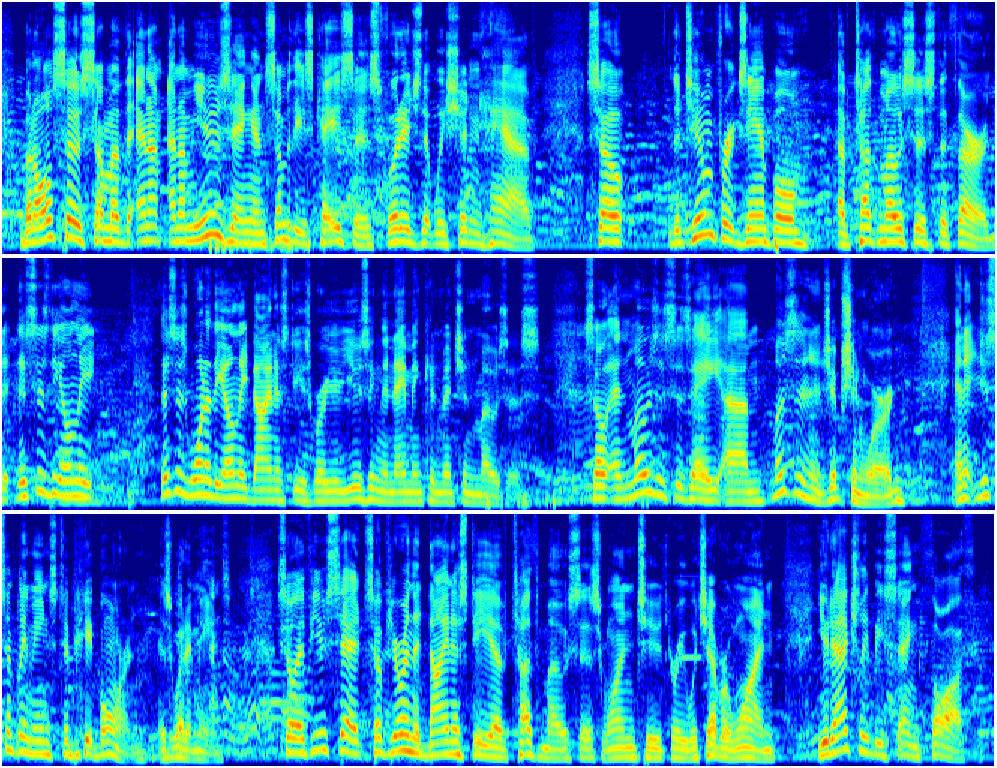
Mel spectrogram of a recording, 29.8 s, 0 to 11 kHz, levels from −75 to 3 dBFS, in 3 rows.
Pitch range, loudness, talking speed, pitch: 130-180 Hz, -21 LUFS, 185 wpm, 155 Hz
